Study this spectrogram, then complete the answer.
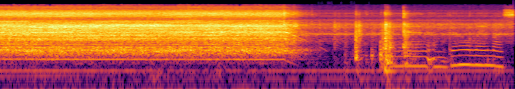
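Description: A hair dryer blows on a painted stencil, a loud steady whir that runs for about four seconds and then cuts off, leaving a quieter stretch with scattered handling sounds and a voice.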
